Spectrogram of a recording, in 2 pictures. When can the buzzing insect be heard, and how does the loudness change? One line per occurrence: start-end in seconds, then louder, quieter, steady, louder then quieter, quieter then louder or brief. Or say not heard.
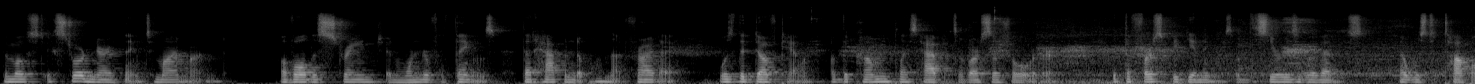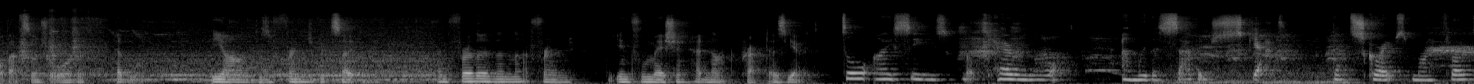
9.2-19.4 louder.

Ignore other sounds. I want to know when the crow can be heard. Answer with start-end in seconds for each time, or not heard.
6.5-13.2, 24.3-29.4.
